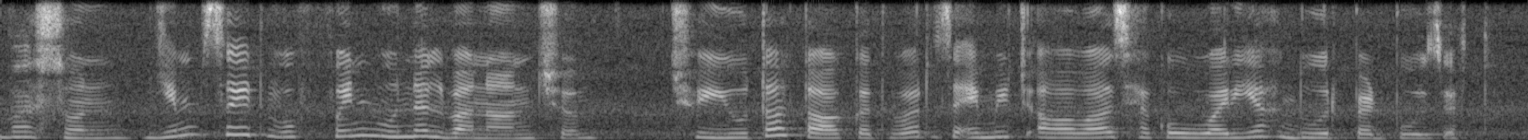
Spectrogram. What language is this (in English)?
Kashmiri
